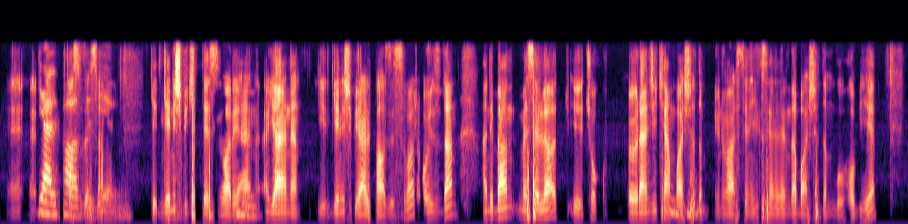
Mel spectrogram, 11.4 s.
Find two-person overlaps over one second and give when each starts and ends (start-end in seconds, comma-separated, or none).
none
